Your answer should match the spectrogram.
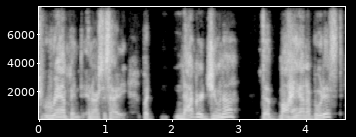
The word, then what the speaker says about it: Nagarjuna: You know, is Nagarjuna really a guy, if I'm even pronouncing his name, Nagarjuna.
